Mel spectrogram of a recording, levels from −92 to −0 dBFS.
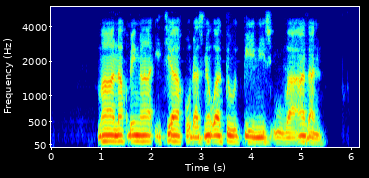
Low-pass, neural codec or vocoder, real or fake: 5.4 kHz; codec, 16 kHz, 2 kbps, FunCodec, trained on LibriTTS, 25 frames a second; fake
